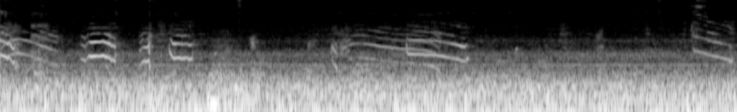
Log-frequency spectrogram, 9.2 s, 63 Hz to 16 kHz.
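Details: Five-day-old kittens beside mother cat Boo, 2019 round-up: thin mews that sweep downward, several quick ones early, then longer sliding cries, a last one near the end, over low background hum.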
